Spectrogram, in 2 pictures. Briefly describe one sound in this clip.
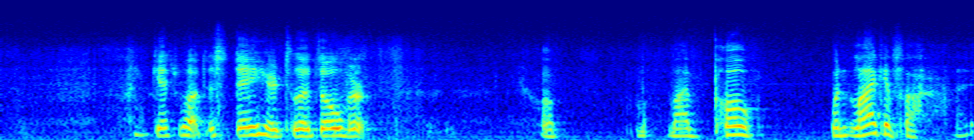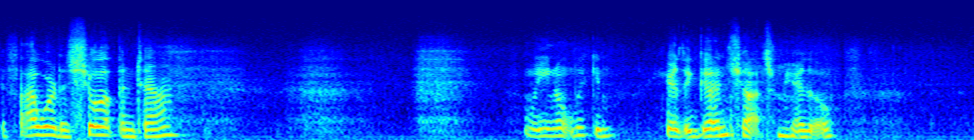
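A young boy speaks quietly and earnestly, close by.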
